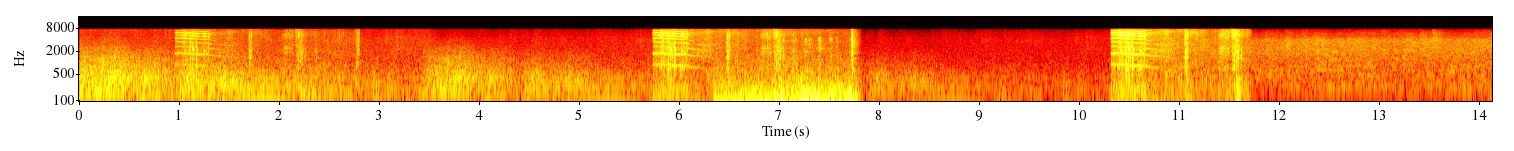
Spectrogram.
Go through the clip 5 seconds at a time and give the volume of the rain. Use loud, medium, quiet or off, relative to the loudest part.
loud, medium, medium.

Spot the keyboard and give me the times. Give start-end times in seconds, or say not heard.
6.3-7.8.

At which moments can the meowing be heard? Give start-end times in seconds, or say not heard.
0.9-2.9, 5.7-7.2, 10.3-11.7.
